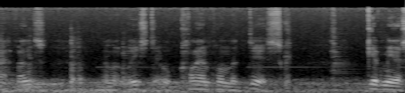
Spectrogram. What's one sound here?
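Metal parts clink and knock as a brake caliper is handled by hand.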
